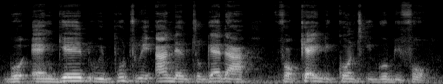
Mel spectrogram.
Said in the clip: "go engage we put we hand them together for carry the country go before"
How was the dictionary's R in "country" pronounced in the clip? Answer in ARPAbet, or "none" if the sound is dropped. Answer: none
